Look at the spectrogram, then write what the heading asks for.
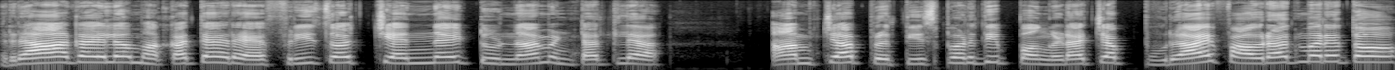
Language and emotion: Goan Konkani, angry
